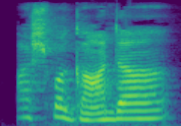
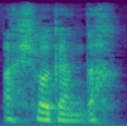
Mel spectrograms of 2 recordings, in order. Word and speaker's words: ashwagandha: literally anytime it has to do with the pronunciation of an Indian word, I'm the one who's being corrected. Like ashwagandha and Himalayas, it's Himalayas, and it's ashwagandha.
